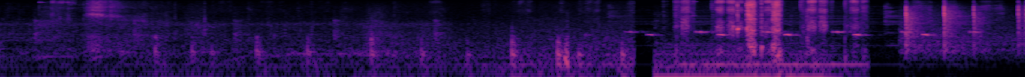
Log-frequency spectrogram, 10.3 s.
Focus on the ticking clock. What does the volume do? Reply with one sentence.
The volume of the ticking clock goes up.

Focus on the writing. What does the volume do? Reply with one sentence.
The loudness of the writing goes up.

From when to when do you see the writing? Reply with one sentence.
The writing can be heard from 1.1 to 10.2 s.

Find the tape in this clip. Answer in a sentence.
The tape can be heard from 7.4 to 7.9 s.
